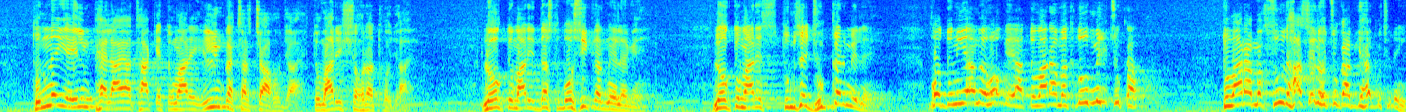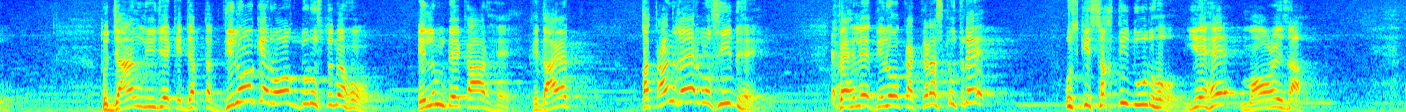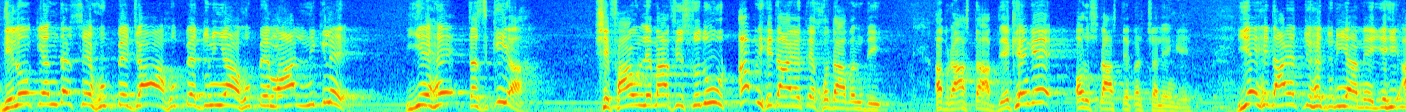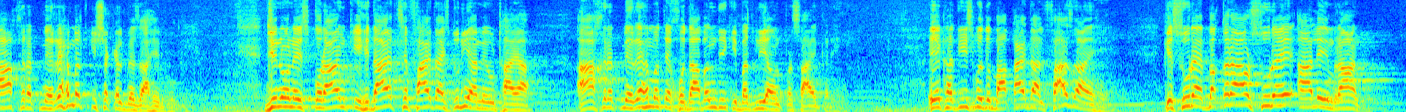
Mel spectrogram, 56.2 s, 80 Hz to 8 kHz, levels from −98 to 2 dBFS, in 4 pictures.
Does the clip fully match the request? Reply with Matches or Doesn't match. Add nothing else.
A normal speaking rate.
Matches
